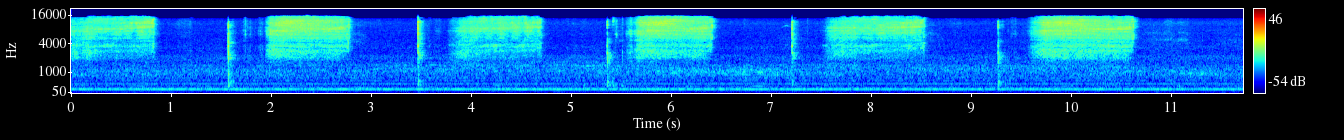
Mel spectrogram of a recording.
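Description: A razor blade scrapes in strokes along a wet whetstone.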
